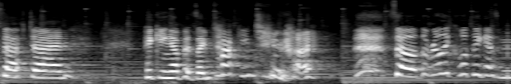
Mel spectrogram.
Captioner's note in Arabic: يضحك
